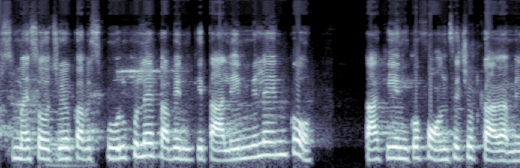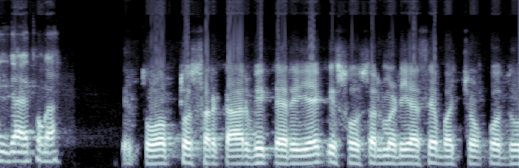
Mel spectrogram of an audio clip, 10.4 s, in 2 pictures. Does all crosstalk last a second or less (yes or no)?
yes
